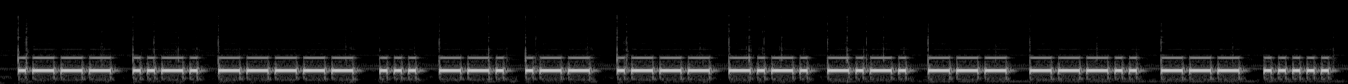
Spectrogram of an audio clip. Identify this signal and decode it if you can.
Morse code, heard as a keyed tone, about 17 wpm, 650 Hz. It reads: JF0SGW JCCO8O5
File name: jh8cbh / 2021cw / cw17b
